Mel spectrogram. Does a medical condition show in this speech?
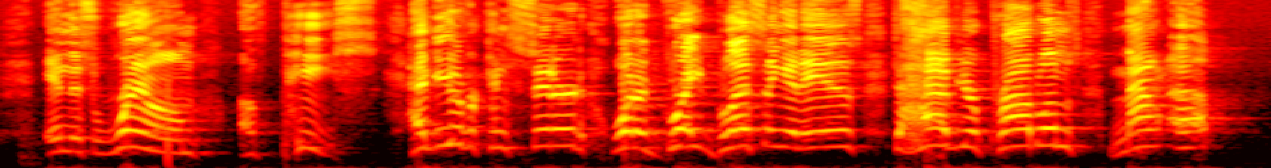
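No.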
